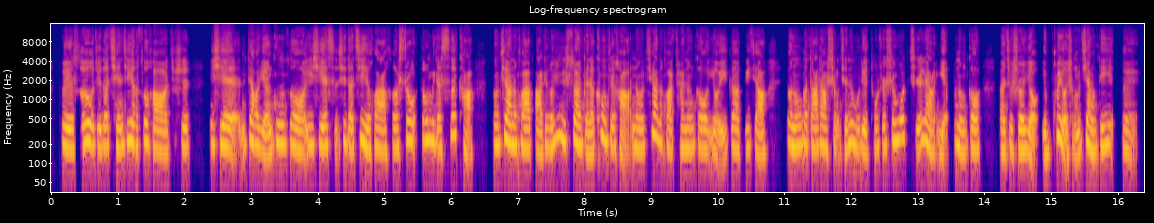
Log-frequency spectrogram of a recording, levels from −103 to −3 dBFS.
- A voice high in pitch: No, medium, 180 Hz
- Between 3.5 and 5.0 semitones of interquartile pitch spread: No, average, 3.0 semitones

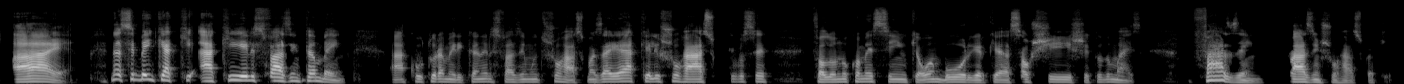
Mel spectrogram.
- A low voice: Yes, low, 120 Hz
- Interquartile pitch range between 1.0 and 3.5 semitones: No, average, 3.9 semitones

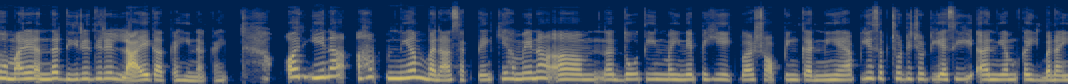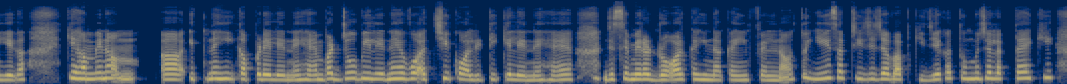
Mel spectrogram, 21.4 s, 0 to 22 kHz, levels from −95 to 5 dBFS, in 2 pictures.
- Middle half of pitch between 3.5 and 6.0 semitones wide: No, average, 3.1 semitones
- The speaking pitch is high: Yes, high, 245 Hz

